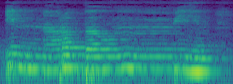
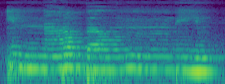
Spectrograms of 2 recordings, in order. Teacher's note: Di situ ada mim mati bertemu dengan huruf ba, maka cara bacanya samar. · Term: ikhfa syafawi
